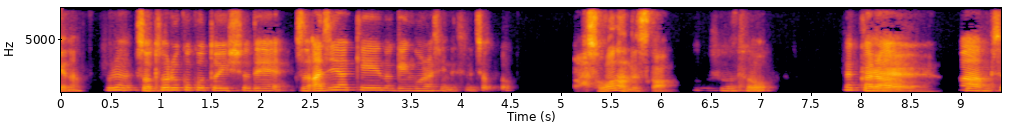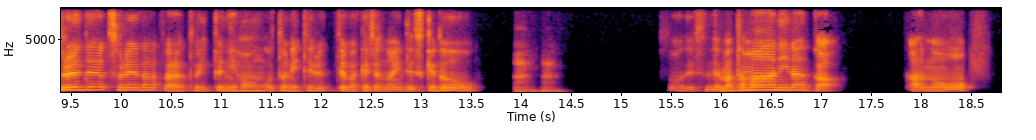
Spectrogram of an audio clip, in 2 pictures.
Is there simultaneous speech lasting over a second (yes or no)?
no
